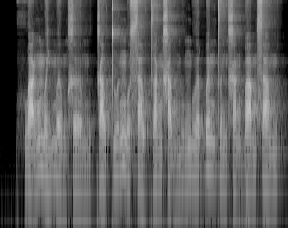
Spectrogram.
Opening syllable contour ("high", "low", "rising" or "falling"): rising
